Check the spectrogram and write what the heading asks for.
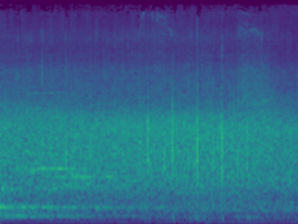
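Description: An audience applauds the Lord Jesus Christ at the preacher's call, a dense wash of many hands clapping at once with a few sharper claps standing out, sustained and fairly loud throughout.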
